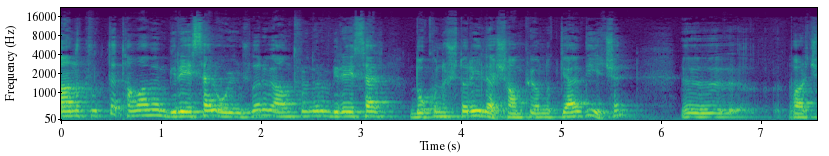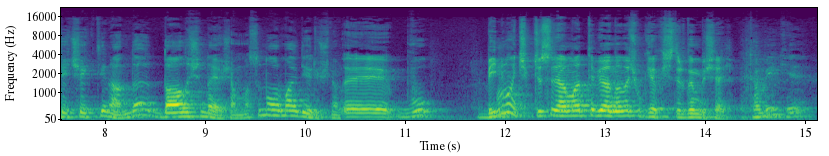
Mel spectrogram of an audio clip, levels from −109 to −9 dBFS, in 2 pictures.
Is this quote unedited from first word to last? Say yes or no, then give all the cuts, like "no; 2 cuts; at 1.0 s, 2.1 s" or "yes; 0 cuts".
no; 2 cuts; at 7.3 s, 10.4 s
